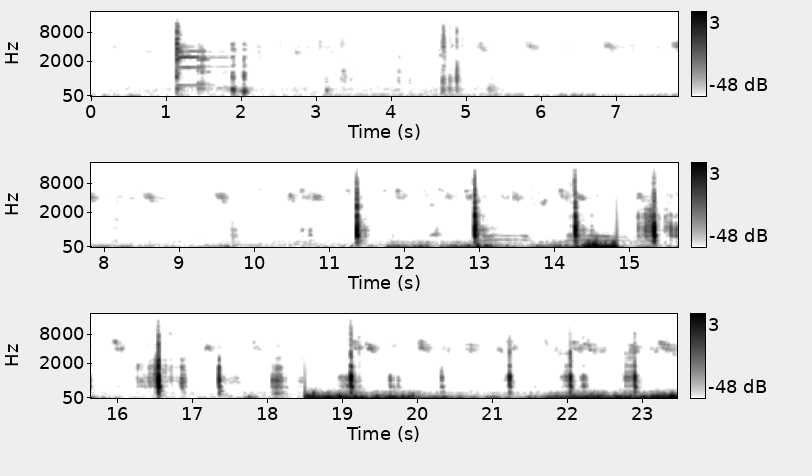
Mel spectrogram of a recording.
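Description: Kitchen knife chopping carrots on a wooden cutting board: sharp knocks about once a second through the second half, partly over a low rumble. Small birds chirp throughout, and a single ringing clink comes about a second in.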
